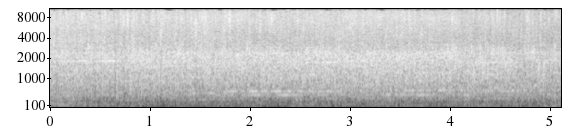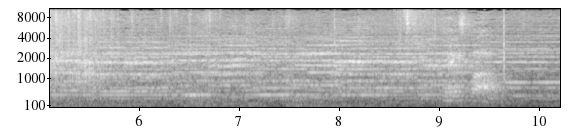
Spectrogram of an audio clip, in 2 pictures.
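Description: Loud applause from a media event audience welcomes guests onto a stage, dense clapping for about five seconds that thins and fades into scattered claps and faint murmurs.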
